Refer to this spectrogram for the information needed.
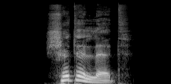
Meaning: second-person plural subjunctive I of schütteln
- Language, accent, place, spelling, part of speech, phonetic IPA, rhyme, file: German, Germany, Berlin, schüttelet, verb, [ˈʃʏtələt], -ʏtələt, De-schüttelet.ogg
